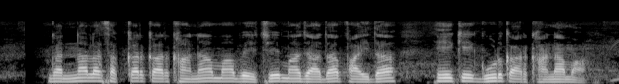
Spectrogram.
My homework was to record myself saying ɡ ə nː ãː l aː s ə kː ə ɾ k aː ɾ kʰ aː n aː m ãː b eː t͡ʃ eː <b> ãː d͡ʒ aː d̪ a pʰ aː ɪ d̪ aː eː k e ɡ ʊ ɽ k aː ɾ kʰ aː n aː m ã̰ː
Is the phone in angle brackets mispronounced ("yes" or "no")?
yes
